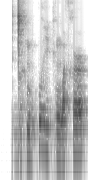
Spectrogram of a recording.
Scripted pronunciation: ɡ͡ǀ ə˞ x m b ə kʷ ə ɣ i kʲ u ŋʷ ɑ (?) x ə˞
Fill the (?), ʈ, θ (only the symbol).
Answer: θ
